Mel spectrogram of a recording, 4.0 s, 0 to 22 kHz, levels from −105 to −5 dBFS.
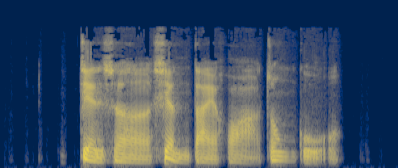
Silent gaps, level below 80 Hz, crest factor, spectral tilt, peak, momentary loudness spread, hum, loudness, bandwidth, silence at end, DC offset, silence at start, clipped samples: none; -66 dBFS; 22 dB; -4 dB/octave; -2 dBFS; 11 LU; none; -21 LUFS; 11.5 kHz; 0.6 s; under 0.1%; 0.8 s; under 0.1%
